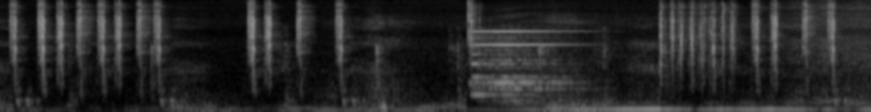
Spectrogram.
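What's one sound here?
Playing cards snap down with quick, sharp clicks.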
